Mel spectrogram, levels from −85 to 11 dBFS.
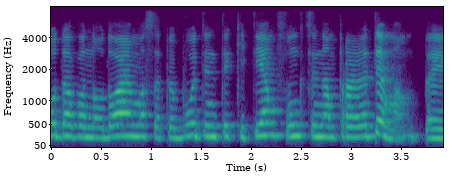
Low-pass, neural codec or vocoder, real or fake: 7.2 kHz; none; real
